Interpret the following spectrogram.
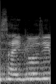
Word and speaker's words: psychology: हमने साइकोलॉजी लिखा तो साइकोलॉजी कैसे लिखा, PSYCHOLOGY। अब यहाँ फर्स्ट लेटर साइलेंट है, और फर्स्ट लेटर साइलेंट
